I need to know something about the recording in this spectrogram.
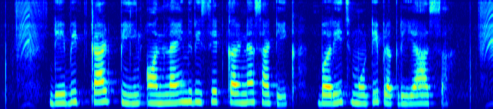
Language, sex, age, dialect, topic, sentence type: Marathi, female, 18-24, Southern Konkan, banking, statement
